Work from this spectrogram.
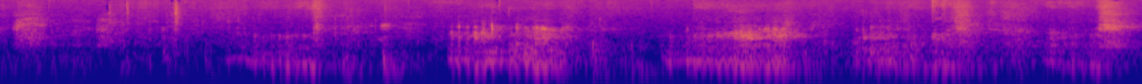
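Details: Puppies playing indoors, giving low rumbling growls in short uneven bursts roughly once a second, with scuffling and soft thumps between them.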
